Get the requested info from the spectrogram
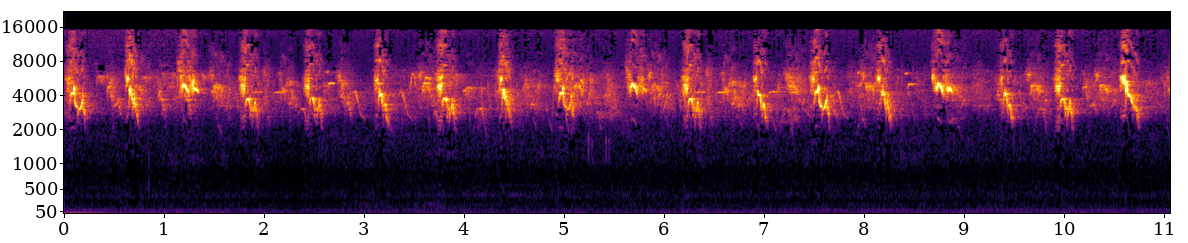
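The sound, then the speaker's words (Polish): A house sparrow chirps steadily, a continuous run of bright, repeated chirps in a quick regular rhythm, fairly loud, with no talking and only faint low background hum. “Tak świergoli wróbel domowy.”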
